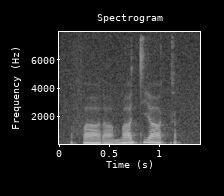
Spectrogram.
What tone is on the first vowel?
low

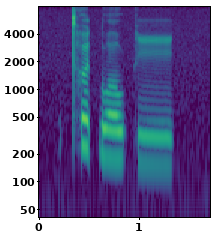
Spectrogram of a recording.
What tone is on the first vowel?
high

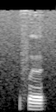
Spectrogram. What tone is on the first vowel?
low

